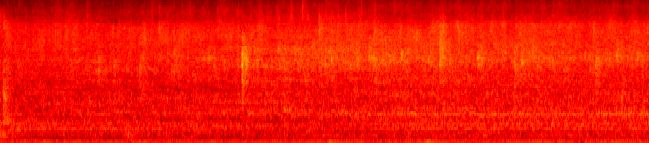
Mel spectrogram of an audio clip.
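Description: Marinated chicken wings sizzling in hot oil in a frying pan, a steady hiss, with one light click about two and a half seconds in.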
